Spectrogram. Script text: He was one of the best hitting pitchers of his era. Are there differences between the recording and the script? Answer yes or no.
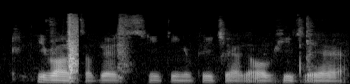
yes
